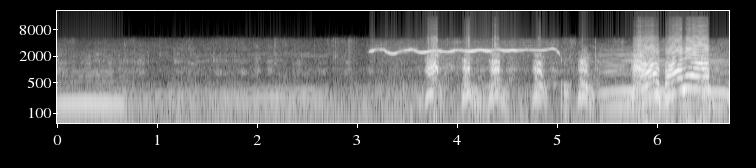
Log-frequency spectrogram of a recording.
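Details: Cattle being moved to another pasture by herding dogs open with a low, steady moo. A long, high human whistle follows, then short dog barks, and a final moo rises over the noise.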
